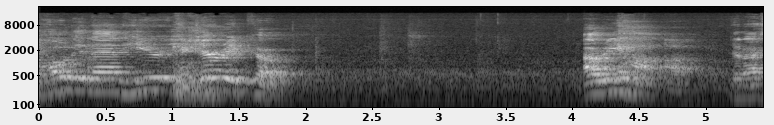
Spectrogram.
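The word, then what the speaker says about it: أريحا: Ariha'a.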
